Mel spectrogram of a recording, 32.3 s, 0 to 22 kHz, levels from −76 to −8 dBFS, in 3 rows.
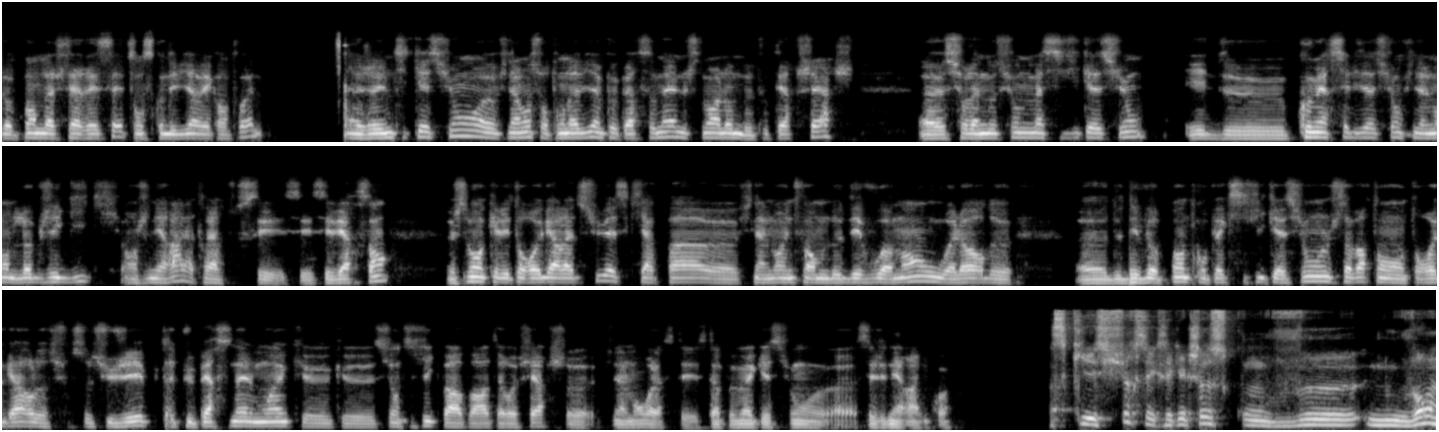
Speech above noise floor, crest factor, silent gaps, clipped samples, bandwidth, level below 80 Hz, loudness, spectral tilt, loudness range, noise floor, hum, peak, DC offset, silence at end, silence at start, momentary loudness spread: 58 dB; 18 dB; none; under 0.1%; 13 kHz; -54 dBFS; -21 LUFS; -4.5 dB/octave; 3 LU; -79 dBFS; none; -2 dBFS; under 0.1%; 0 s; 0 s; 10 LU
